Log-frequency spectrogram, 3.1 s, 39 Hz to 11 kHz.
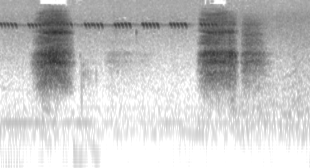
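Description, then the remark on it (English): Two loud, breathy rasps, a long exhale and then another after a pause, performed by a voice mimicking heavy breathing down a phone line as a killer's message to a woman in a 1977 Nazi zombie film, with a steady high insect-like chirp pulsing in between. “When she answers the phone, he leaves the typical serial killer message. Hello? Heavy breathing.”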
